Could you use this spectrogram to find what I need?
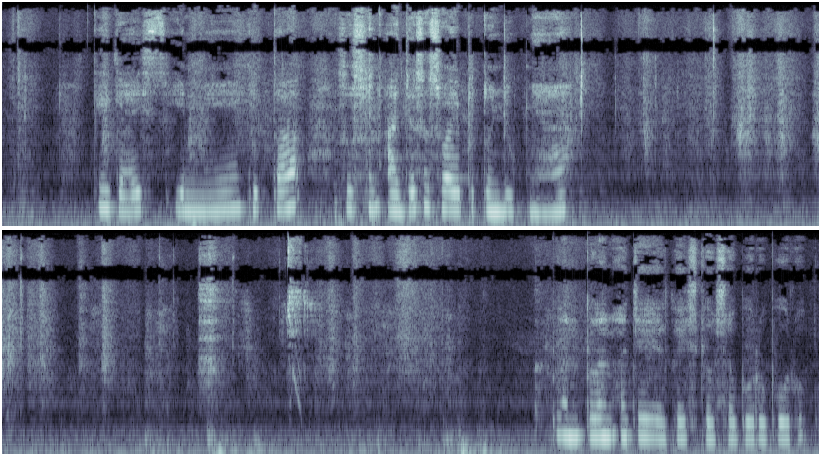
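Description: A child speaks calmly close by.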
